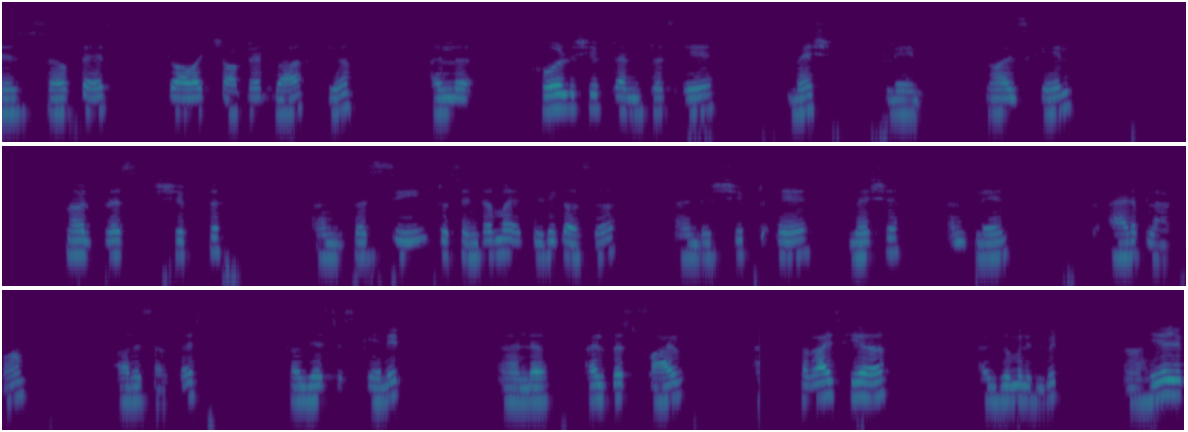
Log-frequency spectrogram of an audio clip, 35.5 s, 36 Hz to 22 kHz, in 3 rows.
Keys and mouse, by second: 10.0 s, 23.4 s, 31.1-33.1 drag, 33.1-35.5 middle drag.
